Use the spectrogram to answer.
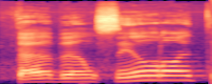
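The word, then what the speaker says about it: تَبْصِرَةً: Tabsirat. Ada yang tahu kenapa dibaca tawwa? Kenapa tidak dibaca tanwa? Ada yang tahu kenapa tadi dibacanya begitu? tabsirat. Kenapa tidak ditanwa? Karena di sana ada hukum idgham bih?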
